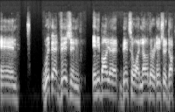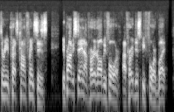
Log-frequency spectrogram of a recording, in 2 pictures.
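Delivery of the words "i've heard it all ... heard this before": plain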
